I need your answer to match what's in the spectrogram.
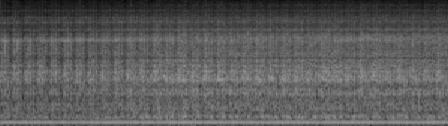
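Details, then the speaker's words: Small engine in a cold-start lubrication demo, crankcase filled with a Petron Plus supplement and oil mix, run for a minute: steady even hum with soft whirr from lubed bearings, no knocks or grinding; normal quiet running. "let that run for a minute there and get some lube on those bearings and you can hear just how quiet once that gets on there how quiet that gets"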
